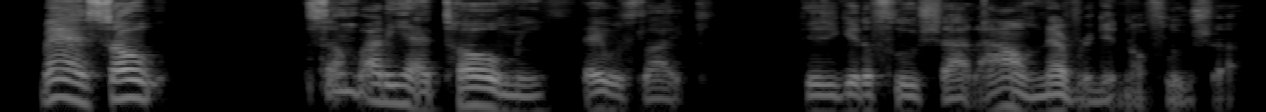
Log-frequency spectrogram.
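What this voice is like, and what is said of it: Sick, rough-sounding voice. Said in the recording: “Your voice a little... getting over a little cold. So my voice is what it is.”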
